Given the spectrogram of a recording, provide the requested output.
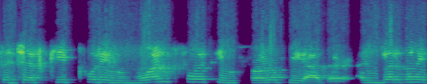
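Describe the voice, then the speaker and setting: The voice has a Spanish accent. It moves at a moderate pace. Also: woman. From Argentina, Buenos Aires. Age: 60s. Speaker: guest sharing personal story. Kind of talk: casual interview conversation.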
